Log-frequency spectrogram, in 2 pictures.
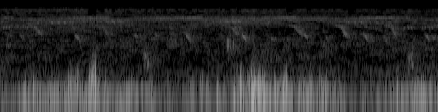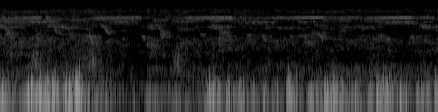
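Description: Small birds calling in a run of short, quick falling chirps, several a second, over an irregular low rumbling of wind or handling noise on the phone's microphone, which is the loudest sound.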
